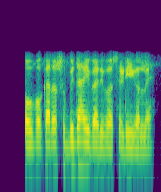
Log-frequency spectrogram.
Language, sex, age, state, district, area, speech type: Odia, male, 18-30, Odisha, Ganjam, urban, conversation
